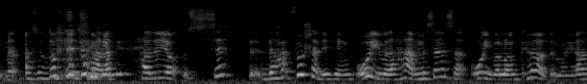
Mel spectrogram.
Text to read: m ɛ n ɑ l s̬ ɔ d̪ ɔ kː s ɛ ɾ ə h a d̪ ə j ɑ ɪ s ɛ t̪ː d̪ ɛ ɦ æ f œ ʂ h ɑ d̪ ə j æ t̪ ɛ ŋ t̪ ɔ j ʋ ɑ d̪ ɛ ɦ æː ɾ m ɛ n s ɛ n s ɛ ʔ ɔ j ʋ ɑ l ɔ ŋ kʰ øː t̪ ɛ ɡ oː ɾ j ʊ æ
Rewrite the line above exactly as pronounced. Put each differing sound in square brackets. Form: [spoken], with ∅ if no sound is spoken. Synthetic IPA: m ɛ n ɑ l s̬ ɔ d̪ ɔ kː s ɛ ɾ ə h [ɑ] d̪ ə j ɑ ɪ s ɛ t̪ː d̪ ɛ ɦ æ f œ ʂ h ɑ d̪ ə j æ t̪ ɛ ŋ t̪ ɔ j ʋ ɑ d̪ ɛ ɦ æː ɾ m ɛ n s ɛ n s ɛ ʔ ɔ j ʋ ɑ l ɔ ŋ kʰ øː [d̪] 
